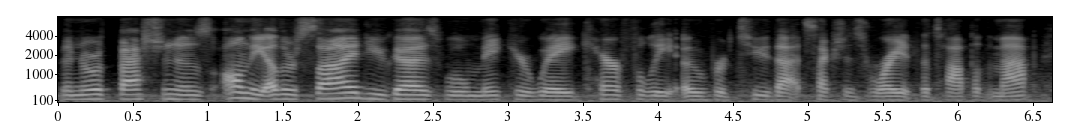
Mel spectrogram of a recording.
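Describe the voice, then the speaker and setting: A man's voice: fairly high pitch, steady tone, a little fast, fairly bright tone, a little hiss or hum. A man running a tabletop horror game as game master, narrating loosely and correcting himself as he goes. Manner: loose, conversational, self-correcting.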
